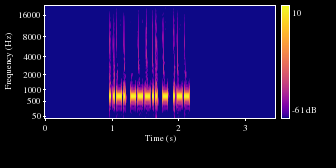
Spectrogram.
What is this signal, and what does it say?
Morse code, heard as a keyed tone, about 41 wpm, 700 Hz. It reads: F8TW
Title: DXCC-100 Call Signs - 4 Characters - Repeated 2x - 45wpm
